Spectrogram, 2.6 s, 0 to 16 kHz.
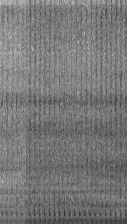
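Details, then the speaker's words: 1963-64 John Deere 1010W tractor, sat 18 years, catches at about half throttle and full choke, settling into an even putter of nine or ten beats a second with no knocks; idling well. "She sounds really good. This is awesome. It's filthy."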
